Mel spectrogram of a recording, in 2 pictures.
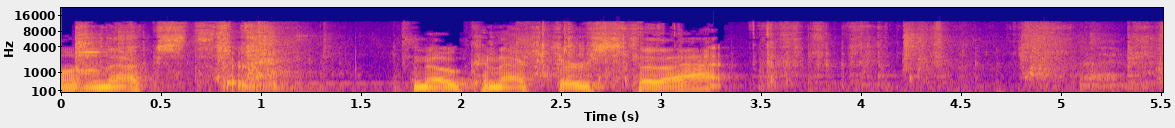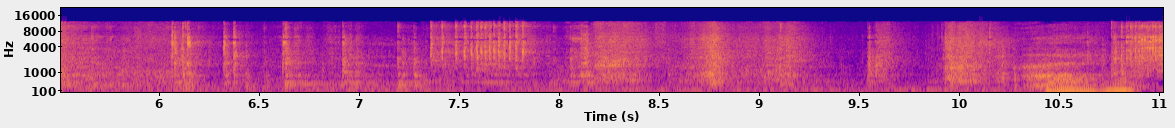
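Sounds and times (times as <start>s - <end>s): metal clicks and clanks: 6.0s - 8.2s.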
